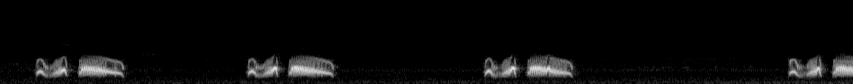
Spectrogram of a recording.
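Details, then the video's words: Decoy coo of a spotted dove meant to lure wild doves. Four identical phrases roll out about every two and a half seconds, each a short wobbly two-part lead-in followed by a drawn-out, downward-sliding hoot, with clean silence between. "tiếng chim cu gáy thúc gù hay nhạy bổi, bổi nghe rất xiêng gáy"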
